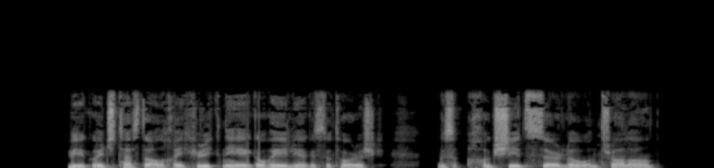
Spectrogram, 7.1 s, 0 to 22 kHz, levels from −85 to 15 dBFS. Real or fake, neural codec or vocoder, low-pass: real; none; 9.9 kHz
